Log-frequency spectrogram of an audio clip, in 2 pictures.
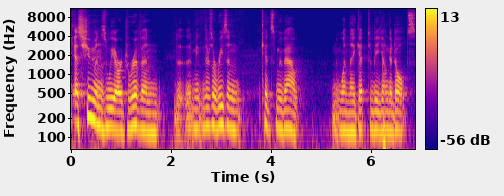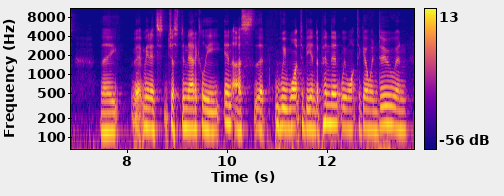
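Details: Adult speaker in conversation; normal speech.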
